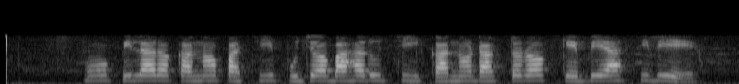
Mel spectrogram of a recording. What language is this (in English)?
Odia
